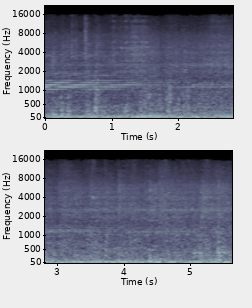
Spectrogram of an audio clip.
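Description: Garib Rath Express AC coach rolling out of the station: a steady rumble of wheels on the rails, heard from on board at the coach's side.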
